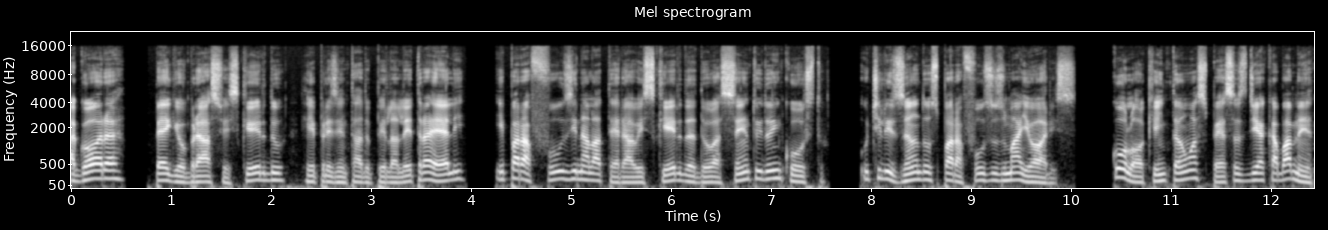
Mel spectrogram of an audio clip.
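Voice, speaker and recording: A normal speaking voice from a man at medium pitch, moderate pace and lively intonation, with very even loudness, on a very clean recording with a silent background and a dry, close sound with no echo. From Brazil. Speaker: voice actor. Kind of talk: explainer video narration.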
